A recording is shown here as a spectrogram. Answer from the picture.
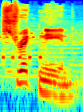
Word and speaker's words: strychnine: Strychnine. Let's see, how do you pronounce that?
